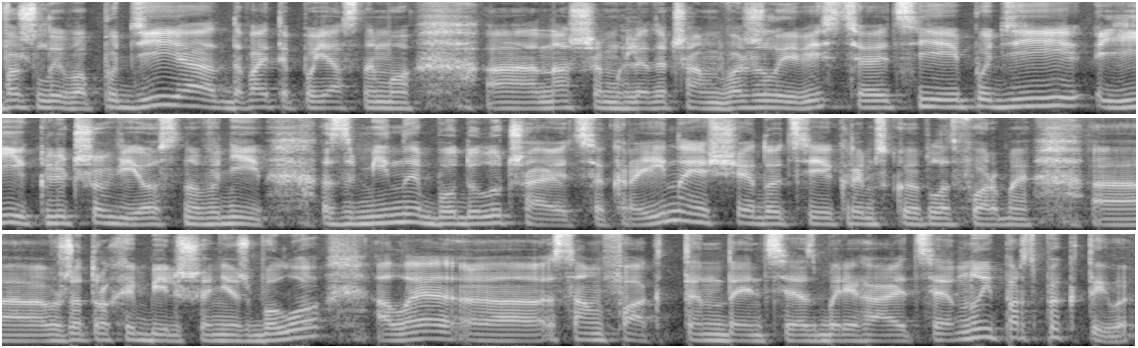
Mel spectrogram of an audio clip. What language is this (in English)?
Ukrainian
